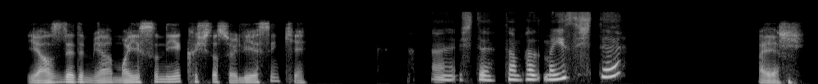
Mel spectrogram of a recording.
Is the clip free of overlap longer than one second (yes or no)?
yes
